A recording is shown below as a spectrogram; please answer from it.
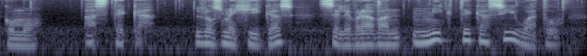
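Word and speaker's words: Mictecacíhuatl: Los mejicas celebraban Mictewatle, pronunciado Mictewatle, la señora de la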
